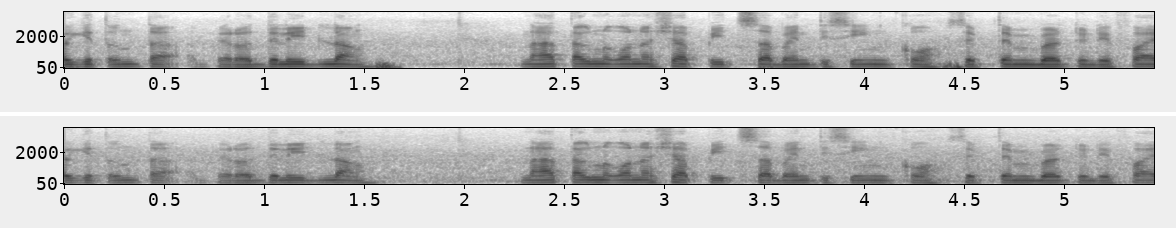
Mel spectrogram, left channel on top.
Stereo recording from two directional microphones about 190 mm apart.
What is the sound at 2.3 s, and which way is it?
Speech, 15° left (ahead or behind).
